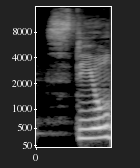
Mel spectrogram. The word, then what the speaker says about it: steal: To pronounce this phrase, steal, that's a high E and a dark L.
